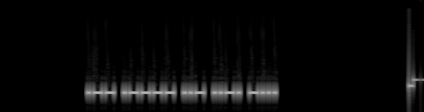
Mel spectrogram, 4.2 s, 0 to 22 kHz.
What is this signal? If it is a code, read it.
Morse code, heard as a keyed tone, about 40 wpm, 700 Hz. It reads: W1UFB
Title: USA Call Signs - 4x Character Spacing - 40wpm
